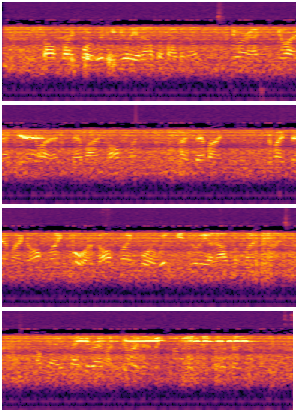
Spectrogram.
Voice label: qso ssb 10m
